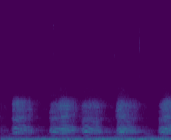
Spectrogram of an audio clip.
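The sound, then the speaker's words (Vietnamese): Crows caw overhead in a series of loud, harsh calls, each lasting around half a second, with short gaps between them and no voices. “Từ phía trên tầng không, tiếng quạ tự dưng vang lên một cách ma quái, càng làm cho khung cảnh trở nên ngột ngạt đáng sợ.”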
